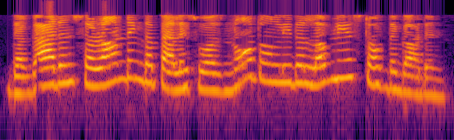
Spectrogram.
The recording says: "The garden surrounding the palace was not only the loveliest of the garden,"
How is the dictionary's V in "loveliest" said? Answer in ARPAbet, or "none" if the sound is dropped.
V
